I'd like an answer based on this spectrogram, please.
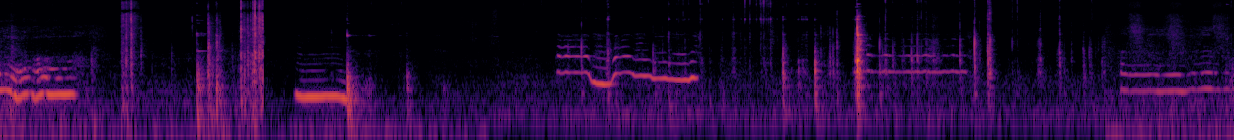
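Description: Knife and plate clinking on a ceramic plate as a hard, crunchy almond pastry is cut, in a series of sharp clicks with one loud clack about eight and a half seconds in. Several short pitched, voice-like sounds come between them.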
